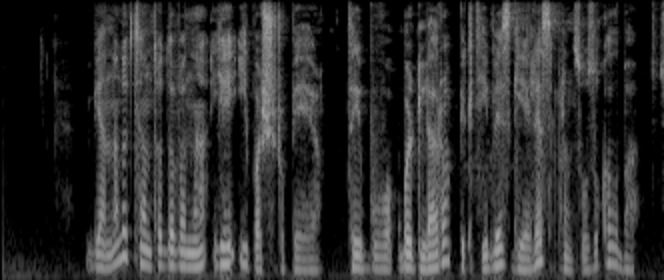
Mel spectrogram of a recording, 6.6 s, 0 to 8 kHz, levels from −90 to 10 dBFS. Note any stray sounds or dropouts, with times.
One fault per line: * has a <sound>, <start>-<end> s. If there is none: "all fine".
all fine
